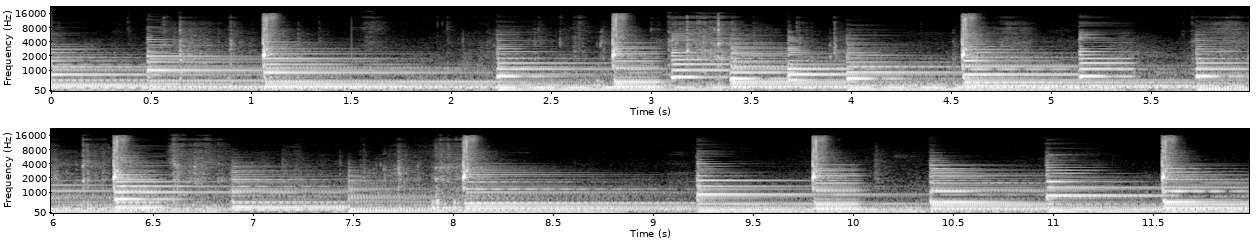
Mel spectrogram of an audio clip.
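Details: Gentle plucked acoustic guitar music plays throughout, with steady low bass notes and bright picked melody; no animal voices can be picked out.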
